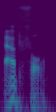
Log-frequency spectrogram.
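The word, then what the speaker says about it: Apfel: Appful. Short clear a sound like ah.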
